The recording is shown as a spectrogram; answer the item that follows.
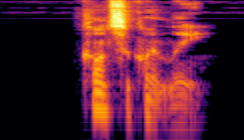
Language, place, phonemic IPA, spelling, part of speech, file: English, Queensland, /ˈkɔnsɪˌkwentli/, consequently, adverb, En-au-consequently.ogg
- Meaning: 1. As a result or consequence of something; subsequently 2. subsequently, following after in time or sequence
